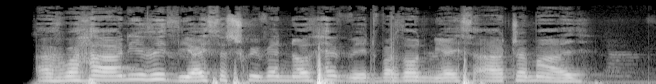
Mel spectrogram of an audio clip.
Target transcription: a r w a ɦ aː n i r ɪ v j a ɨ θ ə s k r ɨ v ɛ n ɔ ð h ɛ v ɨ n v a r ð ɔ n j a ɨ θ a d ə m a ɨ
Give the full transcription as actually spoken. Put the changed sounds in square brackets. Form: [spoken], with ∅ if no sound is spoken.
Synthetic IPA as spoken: a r w a ɦ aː n i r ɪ [ð] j a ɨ θ ə s k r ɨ v ɛ n ɔ ð h ɛ v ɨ [d] v a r ð ɔ n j a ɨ θ a d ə m a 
